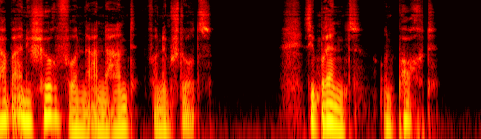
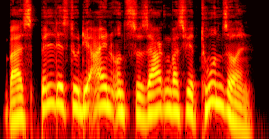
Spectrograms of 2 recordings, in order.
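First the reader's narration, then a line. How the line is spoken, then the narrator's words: Woman shouting back. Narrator (German): schreit eine Frau zurück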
